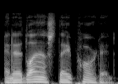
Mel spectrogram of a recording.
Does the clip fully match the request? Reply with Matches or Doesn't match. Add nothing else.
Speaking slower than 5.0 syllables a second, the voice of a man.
Doesn't match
